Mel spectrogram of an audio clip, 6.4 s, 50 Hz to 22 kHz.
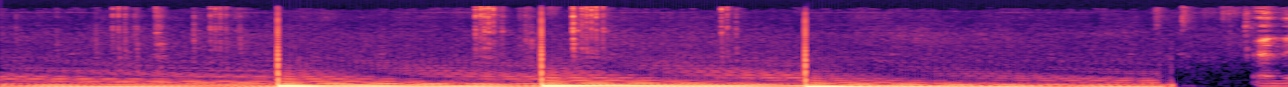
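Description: Stacked retro synth chords play back: an analog mono lead layered with a fuzzy soul organ and an 80s sine synth. They sustain a heavy, bass-rich chord progression, with a new chord struck about every 1.3 seconds. The playback cuts off suddenly near the end.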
